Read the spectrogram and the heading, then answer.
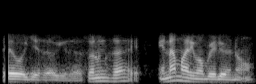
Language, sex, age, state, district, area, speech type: Tamil, male, 18-30, Tamil Nadu, Perambalur, rural, conversation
